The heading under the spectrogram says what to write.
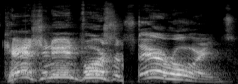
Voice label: Win, Tough Guy Voice; blackjack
